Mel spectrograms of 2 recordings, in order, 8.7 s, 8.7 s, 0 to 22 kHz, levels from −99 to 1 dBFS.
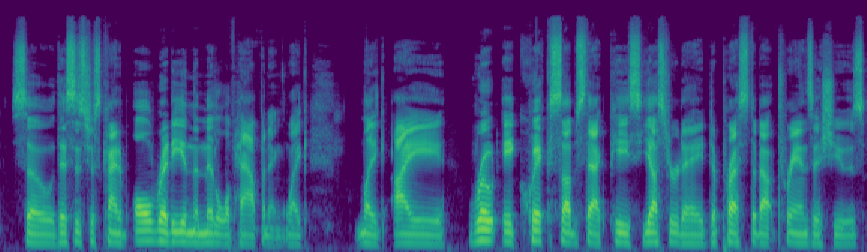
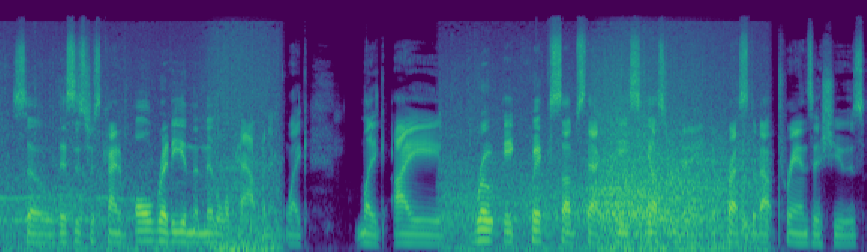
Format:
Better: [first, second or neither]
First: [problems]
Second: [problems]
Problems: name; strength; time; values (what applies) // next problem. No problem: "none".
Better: first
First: none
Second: wind noise on the microphone; heavy; until 3 s and from 4.5 to 7.5 s; 3 dB below the speech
